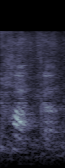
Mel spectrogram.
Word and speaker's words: Hotka: This is Nobody Likes a Goblin by Hotka. Yes, rhymes with luck.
